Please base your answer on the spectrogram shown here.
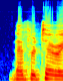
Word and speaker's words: Nefertari: what's up how do you how do you pronounce her name net for terry you're doing good okay right nefertari used to love moses but then she changed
